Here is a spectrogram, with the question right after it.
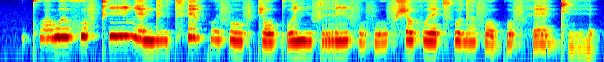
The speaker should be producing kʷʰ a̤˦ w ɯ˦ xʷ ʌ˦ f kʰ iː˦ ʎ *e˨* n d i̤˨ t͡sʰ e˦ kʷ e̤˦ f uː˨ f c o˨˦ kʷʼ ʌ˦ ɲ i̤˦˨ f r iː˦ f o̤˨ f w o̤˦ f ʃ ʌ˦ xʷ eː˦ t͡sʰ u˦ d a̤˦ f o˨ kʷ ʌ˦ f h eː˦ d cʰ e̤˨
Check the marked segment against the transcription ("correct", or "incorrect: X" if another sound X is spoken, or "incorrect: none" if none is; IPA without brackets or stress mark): correct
